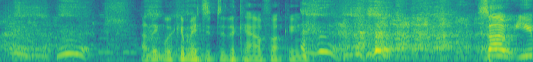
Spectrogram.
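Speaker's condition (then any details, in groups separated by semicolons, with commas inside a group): No condition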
